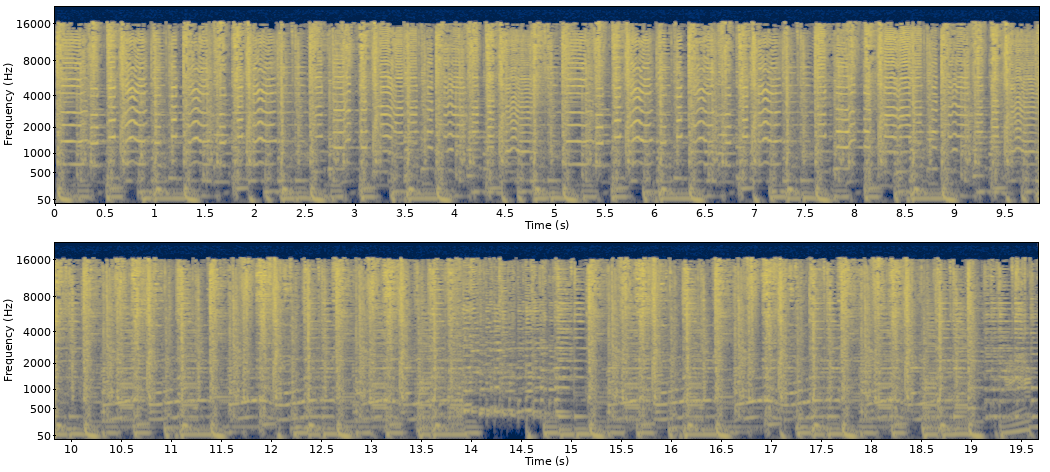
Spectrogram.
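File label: background music; Jai Bhim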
